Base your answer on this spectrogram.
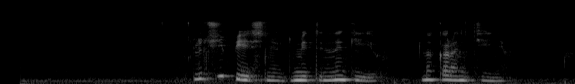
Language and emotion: Russian, neutral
